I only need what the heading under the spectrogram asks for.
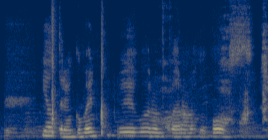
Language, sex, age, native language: Icelandic, female, 12, Icelandic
